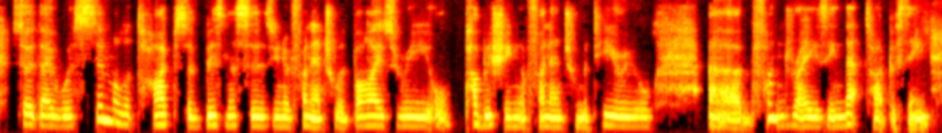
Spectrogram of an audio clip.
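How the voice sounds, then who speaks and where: A woman with an Australian accent talks at a moderate pace with lively intonation. Her pitch is fairly low. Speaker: leadership coach and former fund manager. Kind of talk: podcast interview.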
